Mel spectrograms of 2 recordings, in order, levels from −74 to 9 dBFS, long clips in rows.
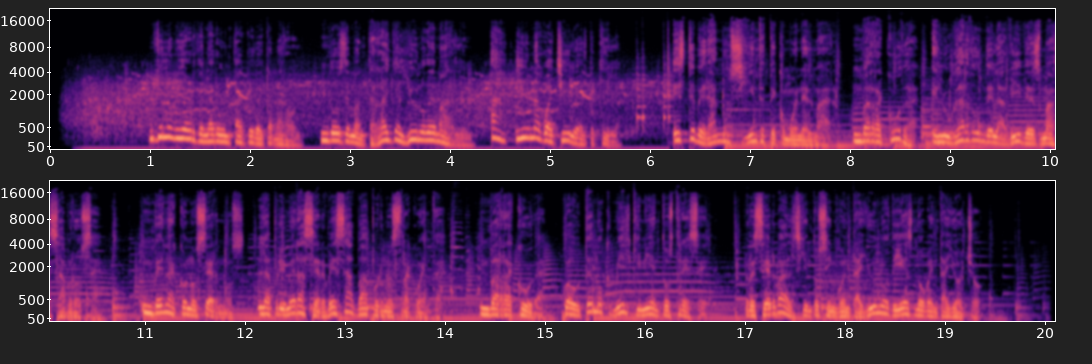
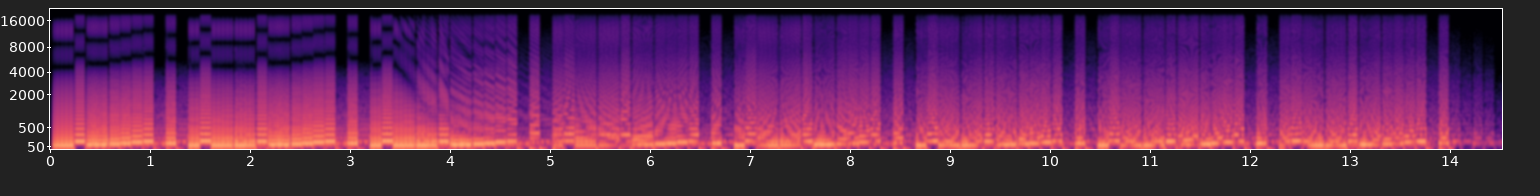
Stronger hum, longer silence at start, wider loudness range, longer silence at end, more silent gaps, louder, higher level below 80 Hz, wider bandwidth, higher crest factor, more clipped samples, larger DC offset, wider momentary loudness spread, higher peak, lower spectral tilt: neither; first, 0.2 s vs 0 s; about the same, 2 LU vs 4 LU; first, 0.3 s vs 0 s; neither; about the same, -15 LUFS vs -13 LUFS; second, -30 dBFS vs -20 dBFS; about the same, 18.5 kHz vs 19 kHz; about the same, 12 dB vs 10 dB; neither; neither; first, 10 LU vs 6 LU; about the same, -4 dBFS vs -2 dBFS; second, -5 dB/octave vs -7 dB/octave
